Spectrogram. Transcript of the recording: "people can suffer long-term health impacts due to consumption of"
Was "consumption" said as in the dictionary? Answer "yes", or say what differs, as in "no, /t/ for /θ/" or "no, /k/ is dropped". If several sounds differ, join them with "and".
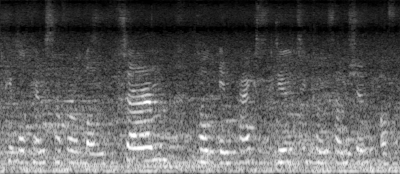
yes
